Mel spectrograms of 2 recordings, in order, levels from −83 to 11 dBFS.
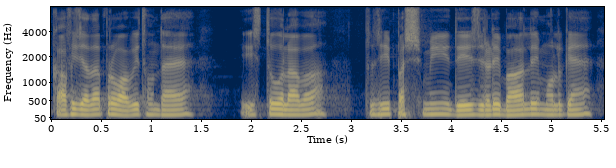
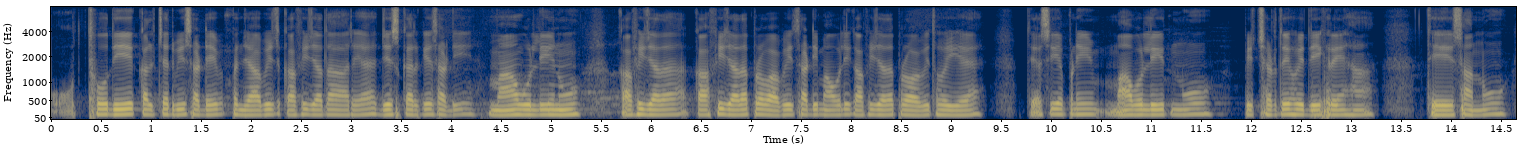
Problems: continuous background conversations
